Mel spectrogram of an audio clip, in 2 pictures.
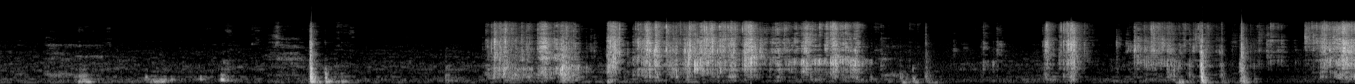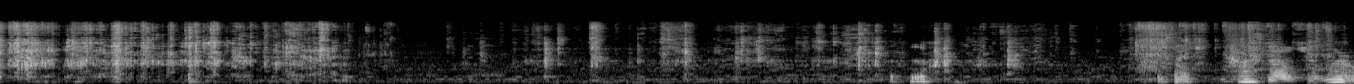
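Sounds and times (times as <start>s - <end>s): plastic packaging crinkling: 4.8s - 27.0s.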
